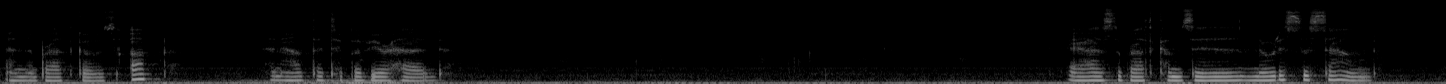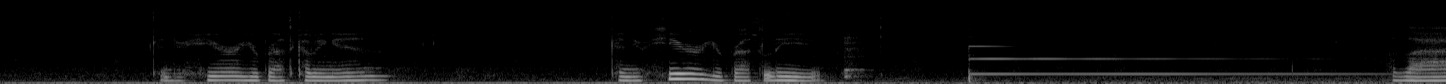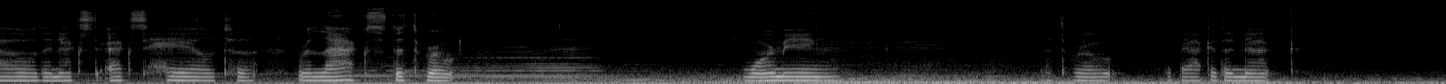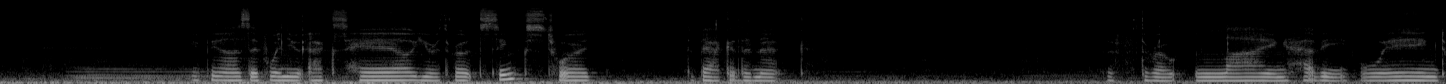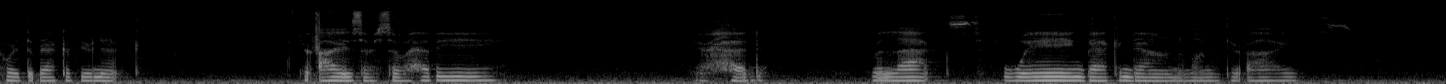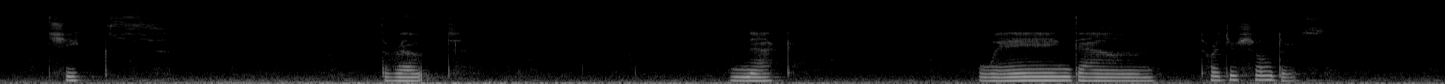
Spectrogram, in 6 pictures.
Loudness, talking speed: -33 LUFS, 70 wpm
